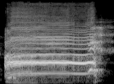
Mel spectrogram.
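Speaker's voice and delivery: high, loud shriek; train scream. Acted. Player voices the train shrieking as it snakes around, high and loud. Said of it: "be like".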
